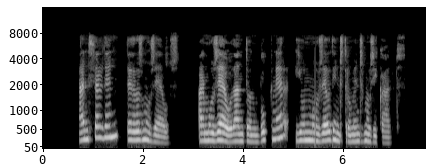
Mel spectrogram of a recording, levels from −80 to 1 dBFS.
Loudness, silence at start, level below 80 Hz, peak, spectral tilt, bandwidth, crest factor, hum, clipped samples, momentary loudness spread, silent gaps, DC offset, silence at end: -21 LUFS; 0.7 s; -64 dBFS; -4 dBFS; -4.5 dB/octave; 8 kHz; 18 dB; none; under 0.1%; 14 LU; 1.59-1.65 s, 2.73-3.09 s, 4.49-4.53 s, 4.93-5.03 s; under 0.1%; 0.45 s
